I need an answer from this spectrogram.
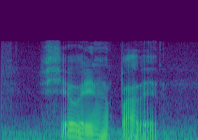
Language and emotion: Russian, neutral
